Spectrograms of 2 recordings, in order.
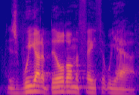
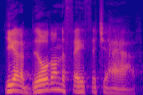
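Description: First: Gotta leaned on, falling tune; stress on gotta. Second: Gotta weighted, falling tune, turned to you; stress on gotta again. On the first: Pastor urging the church, gotta stressed. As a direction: press gotta to make it stick. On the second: Preacher repeating the point at them, gotta stressed. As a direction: drive gotta home to each listener. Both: Shown as a demonstration. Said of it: "this is so important".

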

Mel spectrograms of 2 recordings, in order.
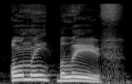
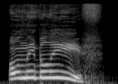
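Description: First: Said in the usual way. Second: "Only" hit much higher and louder, then "believe" falls; "Only" leaps high and strong before a falling "believe"; stress on ONLY. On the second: Shown as a demonstration. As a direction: lean hard on "Only". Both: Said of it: "the word "only" gets special emphasis".

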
